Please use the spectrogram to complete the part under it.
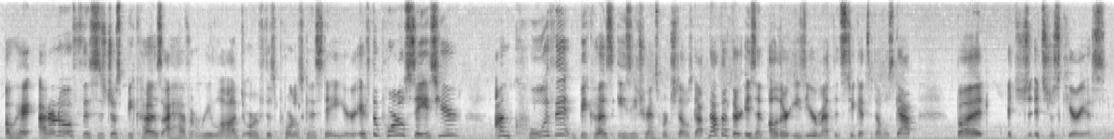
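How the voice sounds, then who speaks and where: A woman giving casual, expressive gameplay commentary, chattily reacting aloud to the game as she plays. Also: a little high, a little fast, a little hiss or hum. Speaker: video game streamer.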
